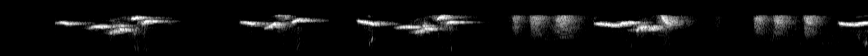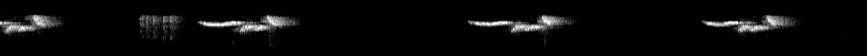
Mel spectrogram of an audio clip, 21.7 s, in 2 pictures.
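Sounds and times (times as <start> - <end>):
bird whistling song: 0.7 - 2.3, 3.0 - 8.6, 9.4 - 11.7, 13.3 - 14.6, 16.7 - 18.0, 19.6 - 20.8.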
